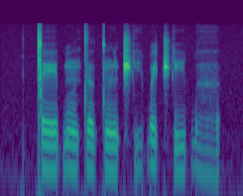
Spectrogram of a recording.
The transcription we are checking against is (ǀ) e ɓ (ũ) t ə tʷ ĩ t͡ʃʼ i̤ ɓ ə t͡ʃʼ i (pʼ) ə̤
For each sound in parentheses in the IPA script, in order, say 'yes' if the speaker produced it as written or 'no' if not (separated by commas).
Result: yes, yes, no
